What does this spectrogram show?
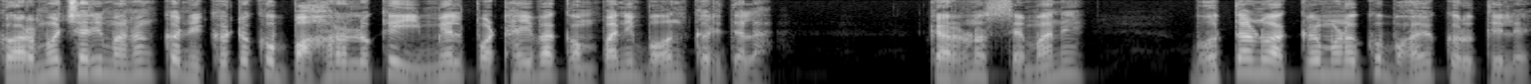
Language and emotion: Odia, fearful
